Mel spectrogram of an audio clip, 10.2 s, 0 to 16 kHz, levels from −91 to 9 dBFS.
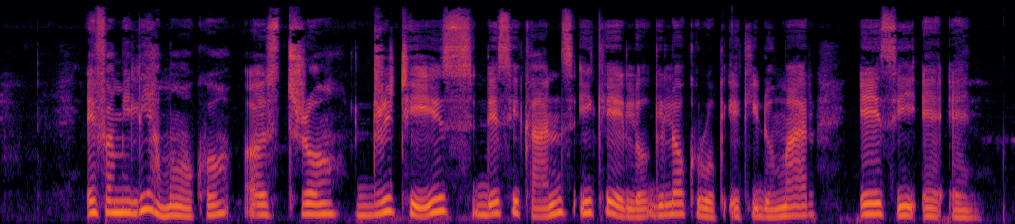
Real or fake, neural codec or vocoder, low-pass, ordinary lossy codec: fake; vocoder, 44.1 kHz, 128 mel bands, Pupu-Vocoder; 14.4 kHz; MP3, 64 kbps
